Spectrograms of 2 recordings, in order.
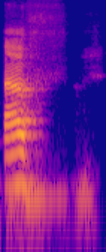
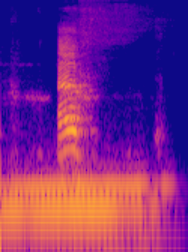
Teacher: hujung gigi atas dia akan kena dengan bibir bawah yang basah. Yang kedua, dia akan pangkal lidah terletak, dia tidak terangkat sebab dia huruf nipis.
